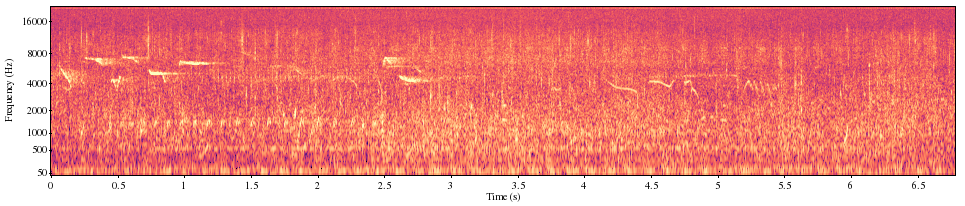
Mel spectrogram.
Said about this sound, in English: Wherever you are right now, here's a free gift from the Canal and River Trust. The calming sound of canalside life to make your day more relaxing.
